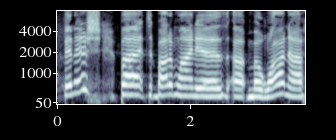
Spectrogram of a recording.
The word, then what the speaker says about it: Moana: Thank you, Wes, for telling me how to pronounce Moana.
